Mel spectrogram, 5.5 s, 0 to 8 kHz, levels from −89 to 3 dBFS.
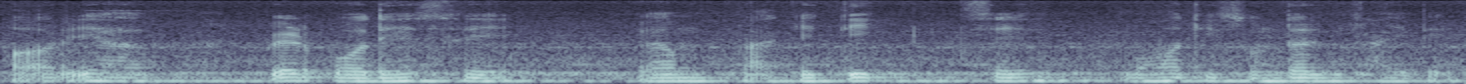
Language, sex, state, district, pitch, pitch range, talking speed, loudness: Hindi, male, Chhattisgarh, Raipur, 120 Hz, 115-125 Hz, 140 wpm, -18 LUFS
